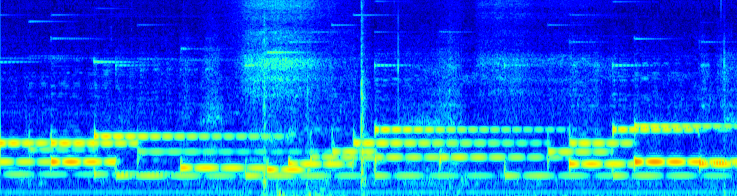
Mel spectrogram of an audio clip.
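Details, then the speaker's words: Corroded chiming clock after repair, speaker reconnected, volume halfway, run past the hour: clear bell-like tune plays all its notes evenly without stalling; hourly chime works normally. "it's a pretty fancy clock um I hope I don't get H with uh copyright on this one"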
